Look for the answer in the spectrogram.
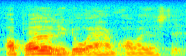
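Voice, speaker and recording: A man reading a fairy tale aloud as a storyteller, in an expressive, animated way. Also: mid-range voice.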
